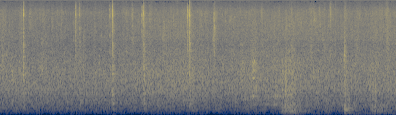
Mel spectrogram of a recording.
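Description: Heavy rain falling steadily on the garage roof, heard from inside, with a few short spritzes from a hand spray bottle over it.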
